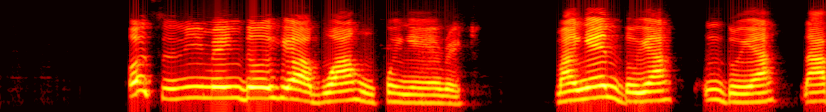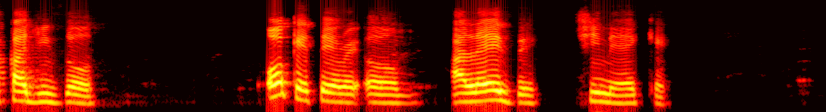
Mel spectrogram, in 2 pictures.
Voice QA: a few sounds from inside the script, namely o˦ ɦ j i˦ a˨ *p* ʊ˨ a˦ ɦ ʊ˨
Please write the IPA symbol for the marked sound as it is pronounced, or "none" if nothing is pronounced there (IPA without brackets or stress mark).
b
